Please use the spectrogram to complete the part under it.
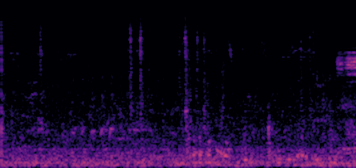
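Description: Soft, low cooing of domestic pigeons on a rooftop repeats outdoors over a muffled ambient background, with a few faint chirps and distant noises.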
